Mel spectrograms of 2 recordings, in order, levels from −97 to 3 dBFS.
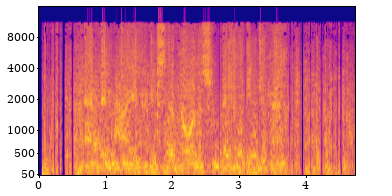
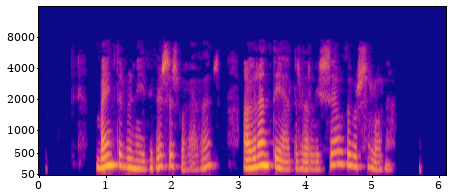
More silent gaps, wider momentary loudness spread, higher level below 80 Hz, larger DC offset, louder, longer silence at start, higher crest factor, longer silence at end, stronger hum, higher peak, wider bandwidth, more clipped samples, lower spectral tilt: second, none vs 2.73-2.79 s, 3.01-3.05 s; second, 9 LU vs 16 LU; first, -24 dBFS vs -64 dBFS; neither; first, -9 LUFS vs -22 LUFS; second, 0.05 s vs 0.85 s; second, 10 dB vs 20 dB; second, 0 s vs 0.85 s; neither; first, 0 dBFS vs -4 dBFS; first, 11.5 kHz vs 7 kHz; neither; second, -4 dB/octave vs -7 dB/octave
